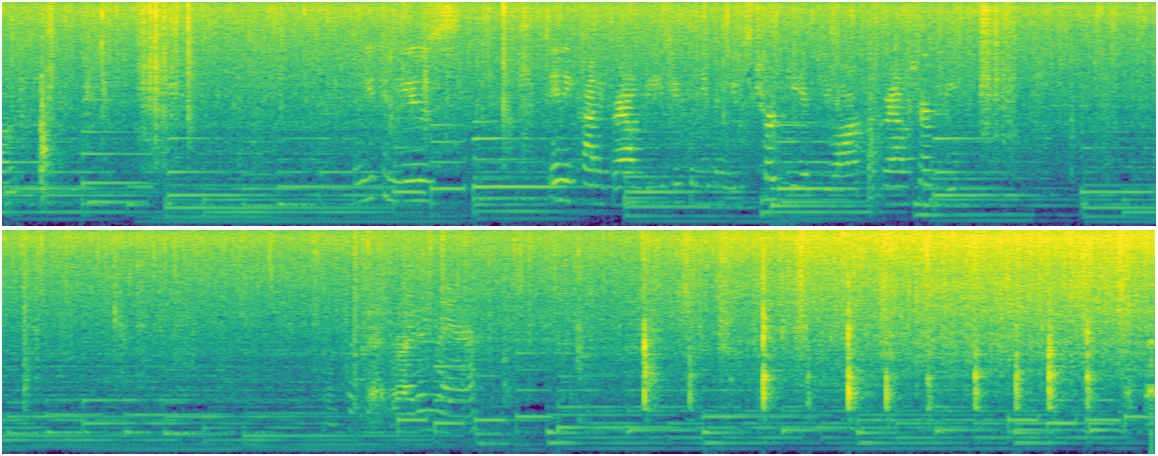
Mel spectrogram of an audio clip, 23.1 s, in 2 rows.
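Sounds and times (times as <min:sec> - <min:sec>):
meat and potatoes sizzling in pan: 0:00.0 - 0:23.0
wooden spoon scraping a pan: 0:06.6 - 0:10.5, 0:17.3 - 0:23.0.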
